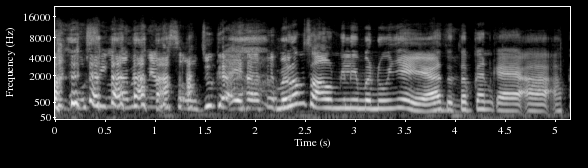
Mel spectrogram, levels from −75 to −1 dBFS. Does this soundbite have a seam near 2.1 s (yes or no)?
no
